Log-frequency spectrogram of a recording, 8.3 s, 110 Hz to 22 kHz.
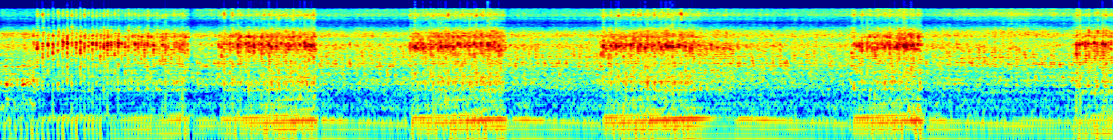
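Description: Swaraj 744 FE tractor's three-cylinder diesel engine running through a New Holland silencer on a vertical exhaust stack, blipped up and let back down again and again, about every one and a half seconds.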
